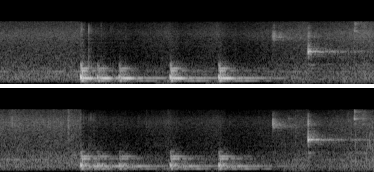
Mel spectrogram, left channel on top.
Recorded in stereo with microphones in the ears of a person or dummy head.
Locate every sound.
0.8 s typing on a keyboard: 75° left (ahead or behind), 1.0 m
2.7 s dripping: 15° right (ahead or behind), 1.6 m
